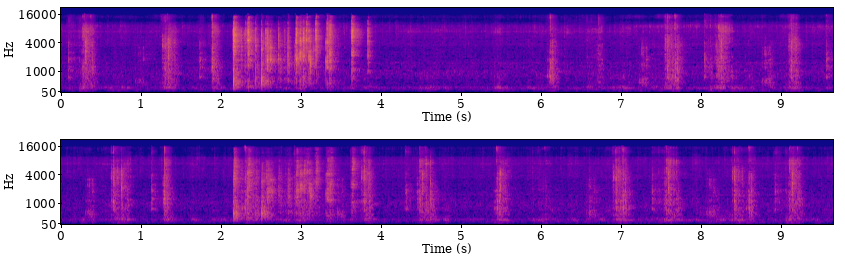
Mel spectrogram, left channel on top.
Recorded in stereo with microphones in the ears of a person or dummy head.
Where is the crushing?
80° left, 0.6 m.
